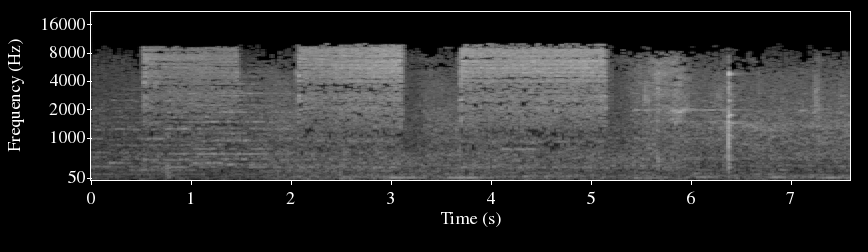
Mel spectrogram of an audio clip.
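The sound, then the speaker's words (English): Three long, steady hissing blasts of Aqua Net hairspray sprayed into the combustion chamber of a plastic pipe device, with short pauses between them, then quieter handling noise and one sharp click. “The next step is 3 1-second blasts of Aquanet hairspray into the combustion chamber.”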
